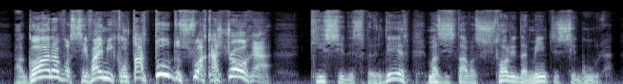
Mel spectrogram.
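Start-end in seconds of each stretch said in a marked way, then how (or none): 0.2-2.7 angry, insistent, growing rage, higher pitch. Gripping her by both arms as his anger grows, he demands: angry demand.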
